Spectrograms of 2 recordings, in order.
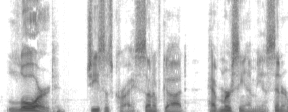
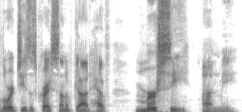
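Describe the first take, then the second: First: The stress is on Lord. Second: The stress is on mercy.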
